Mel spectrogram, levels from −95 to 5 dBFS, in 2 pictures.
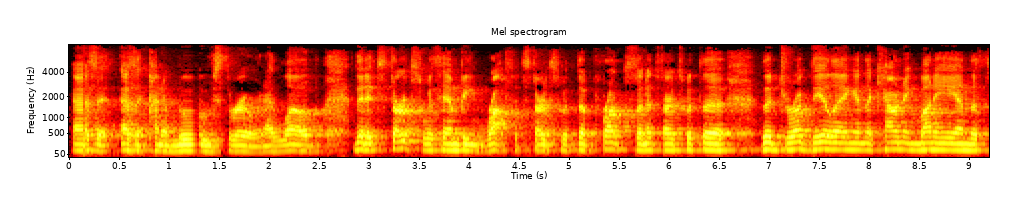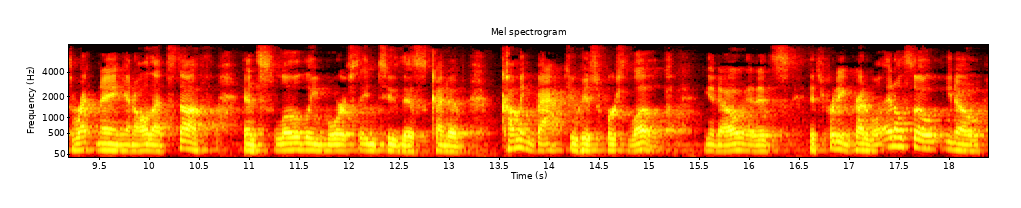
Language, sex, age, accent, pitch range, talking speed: English, male, 30-49, American, 115-130 Hz, 215 wpm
